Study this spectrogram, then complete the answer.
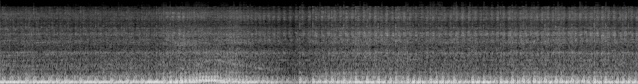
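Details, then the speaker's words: Kayo YX140E Klassic single-cylinder engine, throttle fixed in one position, revs dancing from about 2,500 to nearly 1,500: revs swell and sag with a stumble near the third second; hunting rpm and misfiring, cause unknown. "Ручка газа открыта в одном положении. Обороты пляшут от 2,5 до почти 1500."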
